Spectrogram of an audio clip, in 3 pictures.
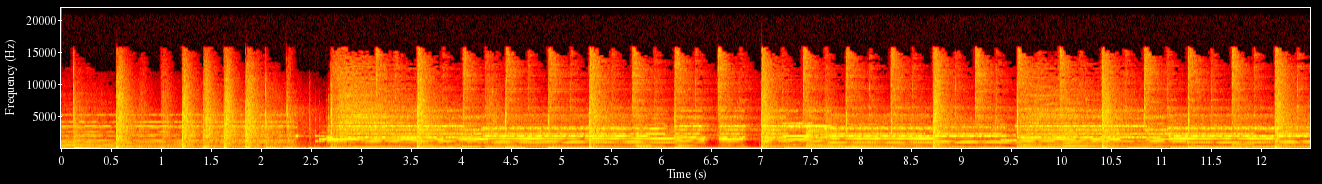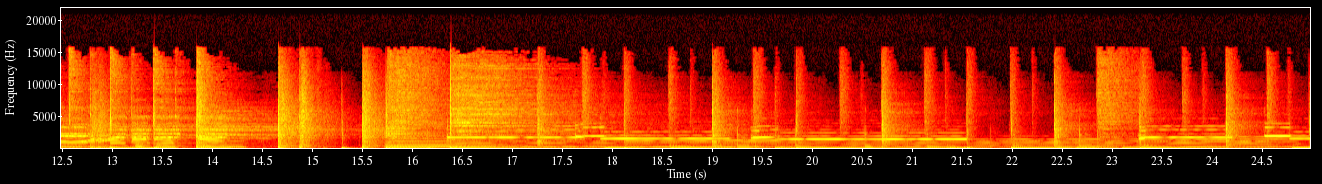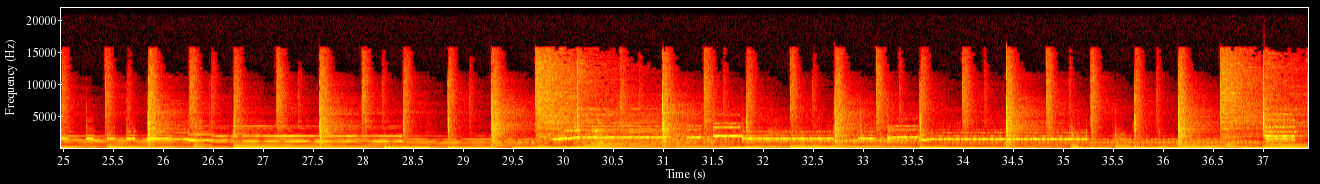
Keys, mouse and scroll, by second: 0.1 click, 0.5 middle click, 1.0 click, 1.4 click, 2.5 middle click, 3.2 click, 3.6 middle click, 4.6 scroll up 1, 4.7 middle click, 5.1 click, 6.0 click, 6.8 click, 7.2 click, 7.7 scroll down 3, 7.7 middle click, 8.3 KP_7, 9.0 g, 9.6 click, 10.2 click, 10.9 click, 11.2 scroll up 1, 11.5 middle click, 11.5 scroll down 1, 11.6 middle click, 11.9 ctrl+z, 12.6 ctrl+KP_7, 12.9-13.4 scroll up 5, 13.7 click, 14.2 click, 15.3 click, 15.8 click, 16.5 click, 17.0-17.3 scroll down 3, 17.1 middle click, 18.2 click, 19.8 click, 20.5 scroll down 3, 20.6 middle click, 20.8 shift+middle click, 21.0 middle click, 21.2 scroll up 3, 21.4 click, 21.9 click, 22.9 scroll down 2, 23.0 middle click, 24.4-24.9 scroll down 4, 24.5 middle click, 24.5-25.0 scroll up 4, 25.0 middle click, 25.2 shift+middle click, 25.3 middle click, 26.0 click, 26.9 r, 27.8 e, 28.4 click, 28.9 middle click, 29.5 shift+middle click, 29.7 scroll up 3, 29.8 scroll down 3, 29.9 shift+middle click, 30.1-30.6 scroll up 2, 30.4 click, 31.3 click, 32.1 middle click, 33.4 g, 33.8 middle click, 34.4 ctrl+r, 35.3 middle click, 36.6 click.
